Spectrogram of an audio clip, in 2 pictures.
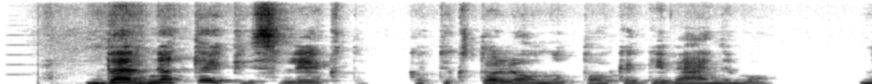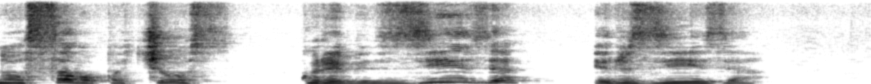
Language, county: Lithuanian, Tauragė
